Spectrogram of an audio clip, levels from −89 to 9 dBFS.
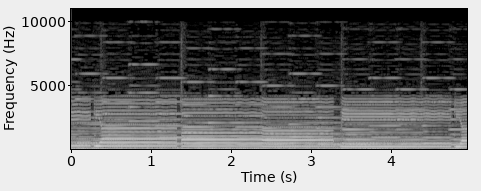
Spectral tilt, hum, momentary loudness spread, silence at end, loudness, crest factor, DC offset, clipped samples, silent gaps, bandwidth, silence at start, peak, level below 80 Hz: -5.5 dB/octave; none; 3 LU; 0 s; -17 LUFS; 12 dB; 4%; under 0.1%; none; 10.5 kHz; 0 s; -4 dBFS; -34 dBFS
